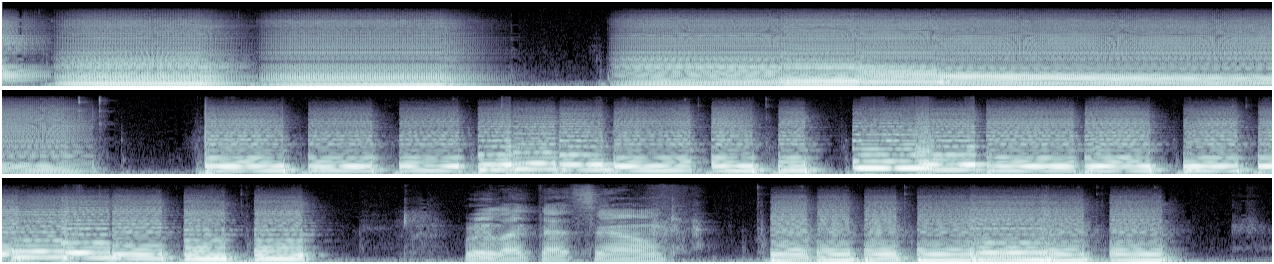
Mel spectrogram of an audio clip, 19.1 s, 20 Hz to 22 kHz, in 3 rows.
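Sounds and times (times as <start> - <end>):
synthesizer chords and notes: 3.0 - 14.4, 16.5 - 18.7.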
